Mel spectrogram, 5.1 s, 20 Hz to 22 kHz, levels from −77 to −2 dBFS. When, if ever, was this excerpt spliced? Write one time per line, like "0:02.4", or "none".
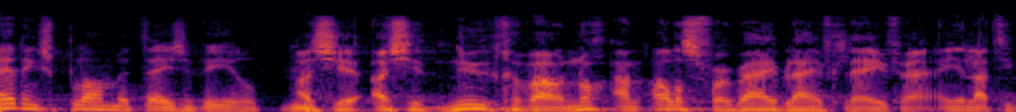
0:01.3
